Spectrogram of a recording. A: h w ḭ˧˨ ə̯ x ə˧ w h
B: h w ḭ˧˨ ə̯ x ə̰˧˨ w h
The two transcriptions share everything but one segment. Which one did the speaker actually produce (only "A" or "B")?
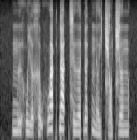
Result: B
